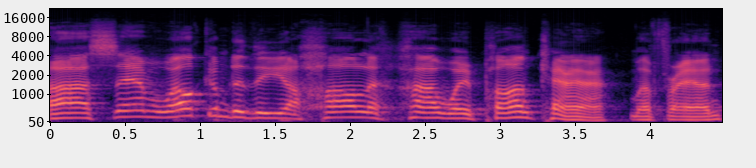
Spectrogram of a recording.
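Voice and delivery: joking put-on Cajun accent. Welcoming Sam to the Highway Podcast: put-on Cajun voice.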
